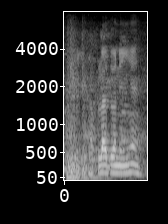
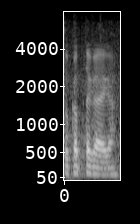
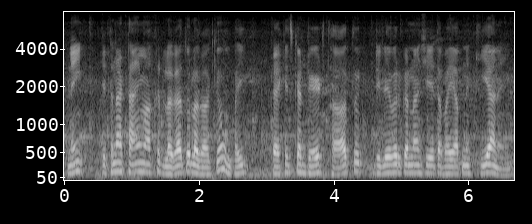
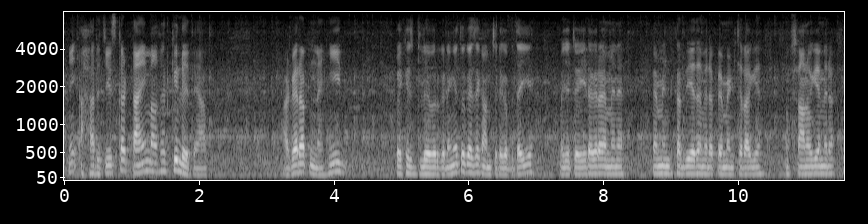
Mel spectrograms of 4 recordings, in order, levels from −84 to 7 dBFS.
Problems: constant background noise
